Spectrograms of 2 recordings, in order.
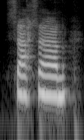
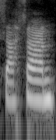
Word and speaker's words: Satan: my favorite characters that I pronounce Satan the way that they do in AI which is Satan. So I apologize for that. It's just how they say it and stuff. So it is just deeply engraved in my mind that you pronounce it Satan, not Satan.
